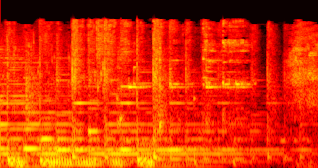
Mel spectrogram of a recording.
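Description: TV talk show's logo jingle: music that starts to fade out near the end.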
